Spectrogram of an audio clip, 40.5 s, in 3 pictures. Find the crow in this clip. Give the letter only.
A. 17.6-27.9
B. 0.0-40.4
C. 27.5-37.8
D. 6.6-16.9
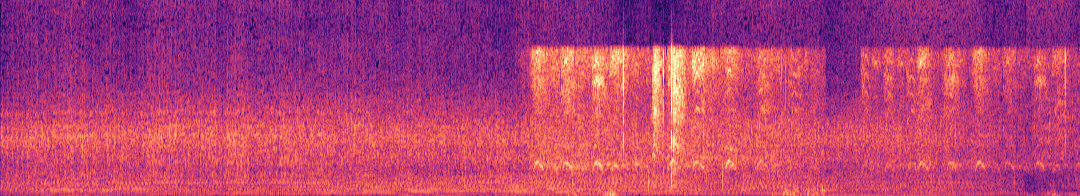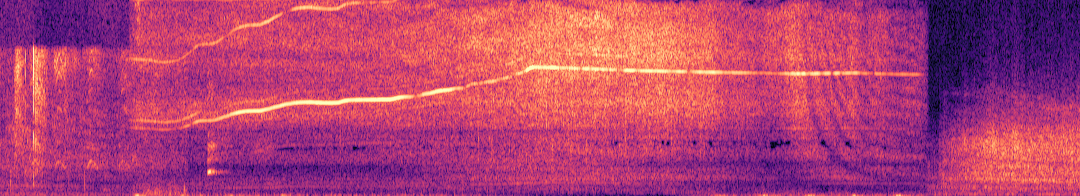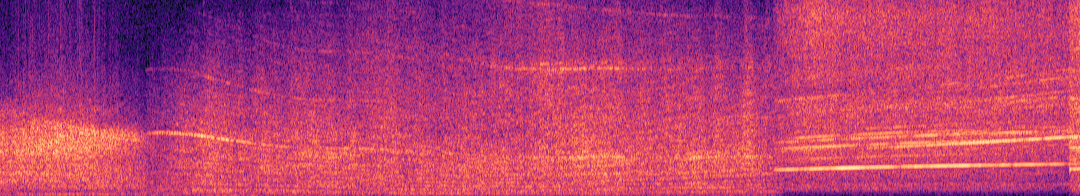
D.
